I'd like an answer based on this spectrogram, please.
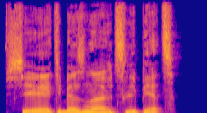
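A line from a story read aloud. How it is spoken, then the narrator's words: Chuckling. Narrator (Russian): человек хохотнул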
